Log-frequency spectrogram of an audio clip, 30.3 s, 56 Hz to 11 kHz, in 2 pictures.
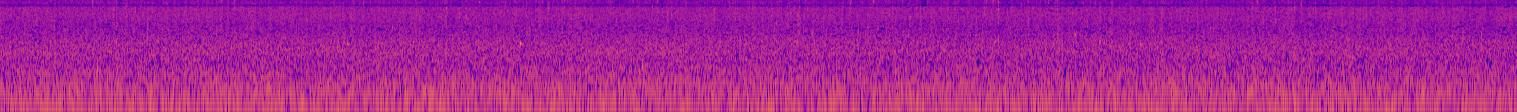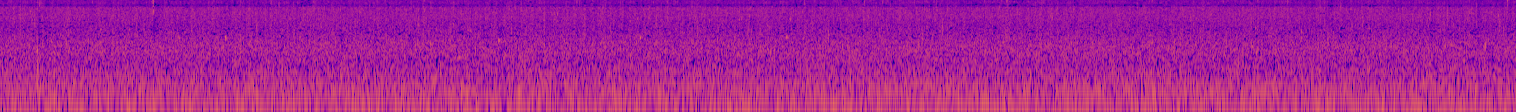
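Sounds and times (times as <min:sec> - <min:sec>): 
gentle rain pattering on a surface: 0:00.0 - 0:30.3.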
